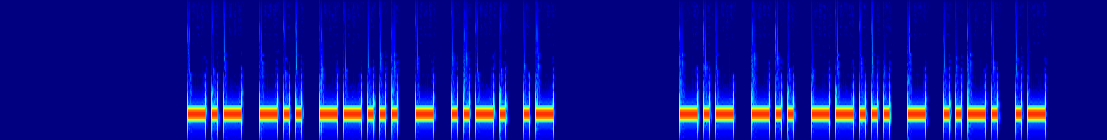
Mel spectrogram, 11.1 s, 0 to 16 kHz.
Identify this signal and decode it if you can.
Morse code, heard as a keyed tone, about 21 wpm, 700 Hz. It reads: KD7TFA KD7TFA
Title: USA Call Signs - 6 Characters - Repeated 3x - 20wpm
